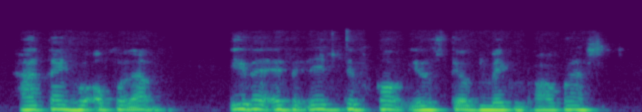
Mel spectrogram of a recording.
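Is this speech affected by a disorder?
Yes: cerebral palsy; from birth, affects speech, arms, legs, limited hand use.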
